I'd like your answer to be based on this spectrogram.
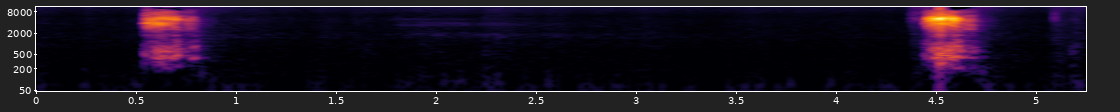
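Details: Cat the owner suspects has respiratory issues: two short, sharp, hissing bursts a few seconds apart, consistent with coughing.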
